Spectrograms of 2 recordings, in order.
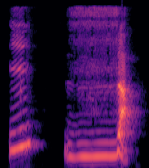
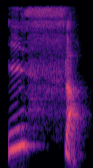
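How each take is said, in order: First: The middle consonant is a buzzing z sound. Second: The middle consonant is a hissing s sound. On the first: The speaker calls it right. "ça va se prononcer I-za" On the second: The speaker calls it wrong. "Et non pas I-sa"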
